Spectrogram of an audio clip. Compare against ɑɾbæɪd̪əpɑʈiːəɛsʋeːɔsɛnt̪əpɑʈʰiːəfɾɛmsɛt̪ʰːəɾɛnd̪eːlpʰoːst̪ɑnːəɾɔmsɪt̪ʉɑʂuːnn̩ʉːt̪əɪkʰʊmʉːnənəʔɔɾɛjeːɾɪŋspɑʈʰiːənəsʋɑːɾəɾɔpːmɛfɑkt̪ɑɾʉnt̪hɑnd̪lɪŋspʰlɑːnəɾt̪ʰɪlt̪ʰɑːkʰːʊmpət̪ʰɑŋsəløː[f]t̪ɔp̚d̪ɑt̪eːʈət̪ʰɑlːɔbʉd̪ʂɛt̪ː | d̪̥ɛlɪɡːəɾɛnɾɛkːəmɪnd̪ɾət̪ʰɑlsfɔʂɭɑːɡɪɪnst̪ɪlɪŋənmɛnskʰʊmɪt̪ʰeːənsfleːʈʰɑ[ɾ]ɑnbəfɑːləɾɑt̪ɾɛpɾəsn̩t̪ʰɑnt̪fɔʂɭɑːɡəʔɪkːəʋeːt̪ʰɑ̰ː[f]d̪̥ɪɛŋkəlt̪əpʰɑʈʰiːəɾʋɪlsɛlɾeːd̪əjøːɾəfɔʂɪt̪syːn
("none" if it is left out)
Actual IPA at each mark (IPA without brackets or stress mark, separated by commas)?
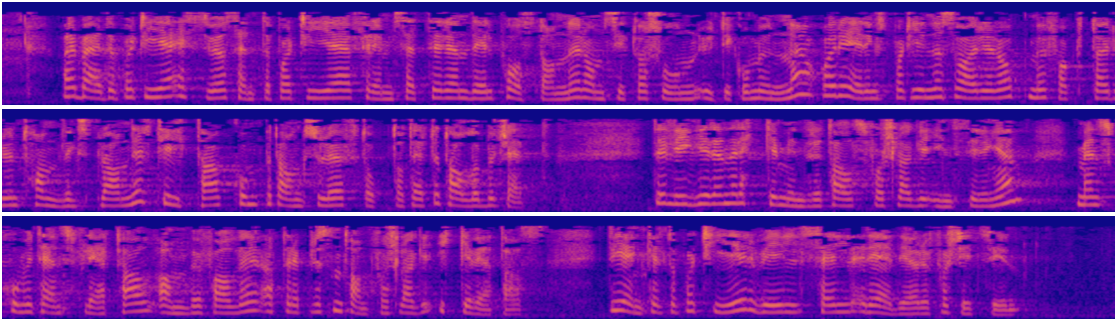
f, l, s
